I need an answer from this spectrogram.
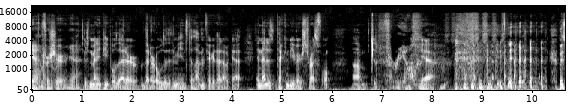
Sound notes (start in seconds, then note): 7.1 whispering; 8.2 all laughing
